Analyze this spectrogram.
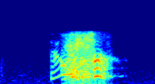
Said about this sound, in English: Hang on, I got to sneeze.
